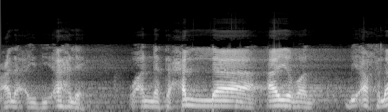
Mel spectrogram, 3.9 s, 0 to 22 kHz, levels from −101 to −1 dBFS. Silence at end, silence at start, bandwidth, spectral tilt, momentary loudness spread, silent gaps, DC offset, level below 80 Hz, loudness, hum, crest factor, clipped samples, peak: 0 s; 0 s; 5.2 kHz; -8 dB/octave; 15 LU; none; under 0.1%; -56 dBFS; -19 LUFS; none; 18 dB; under 0.1%; 0 dBFS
